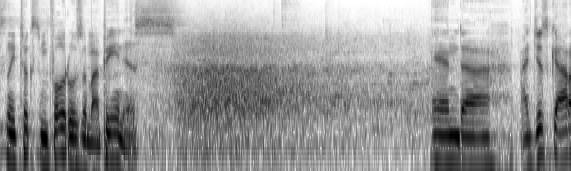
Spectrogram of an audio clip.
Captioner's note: audience laughing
